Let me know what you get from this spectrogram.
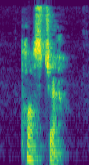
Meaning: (noun) 1. The way a person holds and positions their body 2. A situation or condition 3. One's attitude or the social or political position one takes towards an issue or another person
- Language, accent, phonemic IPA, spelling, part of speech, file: English, Southern England, /ˈpɒst͡ʃə/, posture, noun / verb, LL-Q1860 (eng)-posture.wav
